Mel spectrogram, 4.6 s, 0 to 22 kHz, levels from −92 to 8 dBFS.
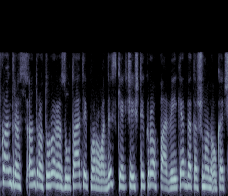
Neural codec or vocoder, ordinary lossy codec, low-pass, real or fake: vocoder, 44.1 kHz, 128 mel bands every 256 samples, BigVGAN v2; MP3, 64 kbps; 7.2 kHz; fake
